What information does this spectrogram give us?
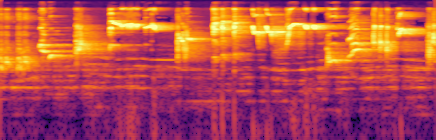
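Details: Orange-headed thrush pouring out a rolling song used as a prompt for caged birds slow to sing; loud, fast-changing whistled notes leap from mid to very high pitch, with brief trilled bits between them.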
